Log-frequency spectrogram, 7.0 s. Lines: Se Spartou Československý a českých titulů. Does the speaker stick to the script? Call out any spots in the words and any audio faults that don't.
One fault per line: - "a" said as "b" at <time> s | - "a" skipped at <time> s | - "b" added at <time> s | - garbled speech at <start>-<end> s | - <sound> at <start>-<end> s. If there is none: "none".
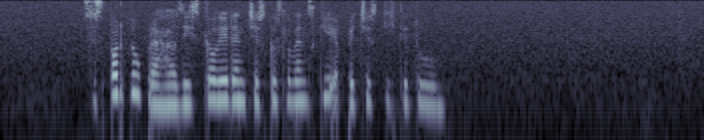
- "Praha získal jeden" added at 1.4 s
- "pět" added at 3.4 s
